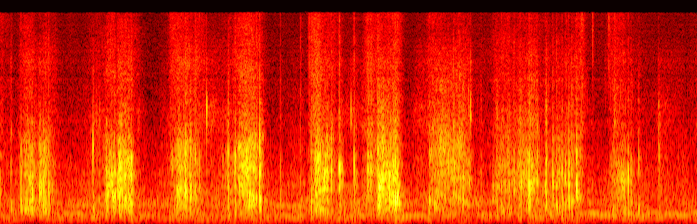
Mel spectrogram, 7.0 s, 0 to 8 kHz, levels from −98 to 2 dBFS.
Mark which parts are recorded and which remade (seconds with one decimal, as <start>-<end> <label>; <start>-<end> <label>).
0.0-1.0 remade; 1.0-1.6 recorded; 1.6-7.0 remade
